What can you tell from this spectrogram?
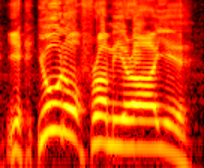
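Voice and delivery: mock Brummy accent. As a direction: imitate a suspicious Birmingham local. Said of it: "I get".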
